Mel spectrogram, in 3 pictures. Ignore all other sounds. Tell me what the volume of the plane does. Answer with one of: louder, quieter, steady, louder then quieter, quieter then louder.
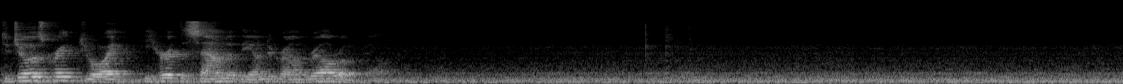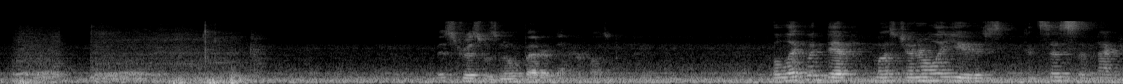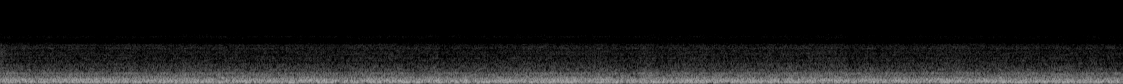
louder.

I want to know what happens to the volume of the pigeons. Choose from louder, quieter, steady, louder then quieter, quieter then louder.
louder.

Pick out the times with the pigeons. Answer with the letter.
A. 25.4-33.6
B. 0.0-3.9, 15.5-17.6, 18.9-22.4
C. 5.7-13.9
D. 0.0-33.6
C.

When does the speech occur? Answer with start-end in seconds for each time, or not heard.
0.0-3.9, 15.5-17.6, 18.9-22.4.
